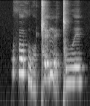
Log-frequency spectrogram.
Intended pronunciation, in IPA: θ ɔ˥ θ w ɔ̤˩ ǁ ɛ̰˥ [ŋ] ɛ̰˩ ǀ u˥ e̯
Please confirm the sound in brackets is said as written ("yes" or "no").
yes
